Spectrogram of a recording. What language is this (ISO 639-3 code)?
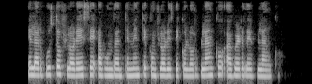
spa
